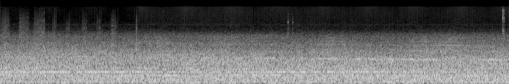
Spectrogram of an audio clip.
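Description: A Delta airliner powers up for takeoff at Raleigh-Durham International Airport, giving a loud, continuous jet engine roar with a broad rumbling body and a faint steady whine, heard up close.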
